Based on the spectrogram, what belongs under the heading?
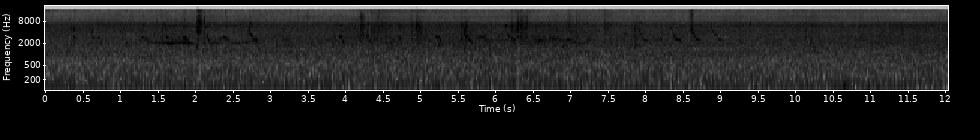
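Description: Birds chirping in short, scattered calls over a steady rushing background noise.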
